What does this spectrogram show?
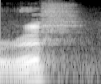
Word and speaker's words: roof: A lot of people say rough or roof. It's roof.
